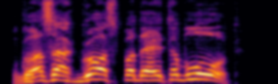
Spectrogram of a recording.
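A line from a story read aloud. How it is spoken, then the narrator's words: Shouting. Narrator (Russian): Кто-то из них крикнул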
